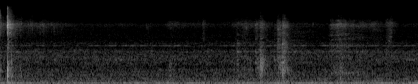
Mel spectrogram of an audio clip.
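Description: Faint handling sounds as shopping items are moved about: a sharp click right at the start, then a few soft, short knocks and rustles later on, over a steady low hum.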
